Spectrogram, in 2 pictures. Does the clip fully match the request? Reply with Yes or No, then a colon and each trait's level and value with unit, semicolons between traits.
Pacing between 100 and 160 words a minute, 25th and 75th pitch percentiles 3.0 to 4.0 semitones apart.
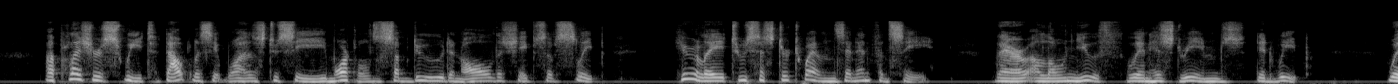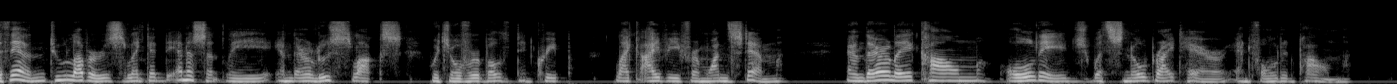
Yes: average, 140 wpm; average, 3.7 semitones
